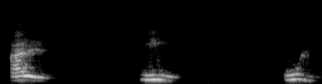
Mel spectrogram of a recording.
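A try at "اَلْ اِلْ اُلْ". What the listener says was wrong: 8 নাম্বারে হরকত দিয়ে ঠিক আছে, বাকি জজমের সময় যেহেতু এটা রিখোয়ার হরফ, আওয়াজটাকে আরেকটু ধরে রাখার চেষ্টা করা, যেমন আল, ইল, উল। উল মাখরাজে যাওয়ার সাথে সাথে যেন বন্ধ না হয় আওয়াজ, একটু সামান্য সময় রাখতে হবে আর কি।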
